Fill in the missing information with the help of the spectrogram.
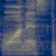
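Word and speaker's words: honest: এ অনেস্ট ম্যান। কি এটা? অনেস্ট ম্যান। অনেকে উচ্চারণ করে ভুল করে অনেস্ট ম্যান। অনেস্ট না। কিন্তু আসলে কি হবে? অনেস্ট ম্যান। এই উচ্চারণ নাই। যেহেতু এইচ এর উচ্চারণ নাই।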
